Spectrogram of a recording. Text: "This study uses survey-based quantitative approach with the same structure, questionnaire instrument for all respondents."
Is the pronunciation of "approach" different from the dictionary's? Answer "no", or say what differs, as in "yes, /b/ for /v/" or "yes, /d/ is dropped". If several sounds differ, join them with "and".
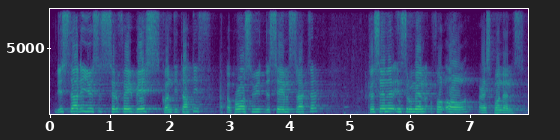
yes, /s/ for /tʃ/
